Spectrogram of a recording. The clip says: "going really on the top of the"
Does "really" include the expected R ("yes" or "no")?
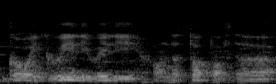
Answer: yes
